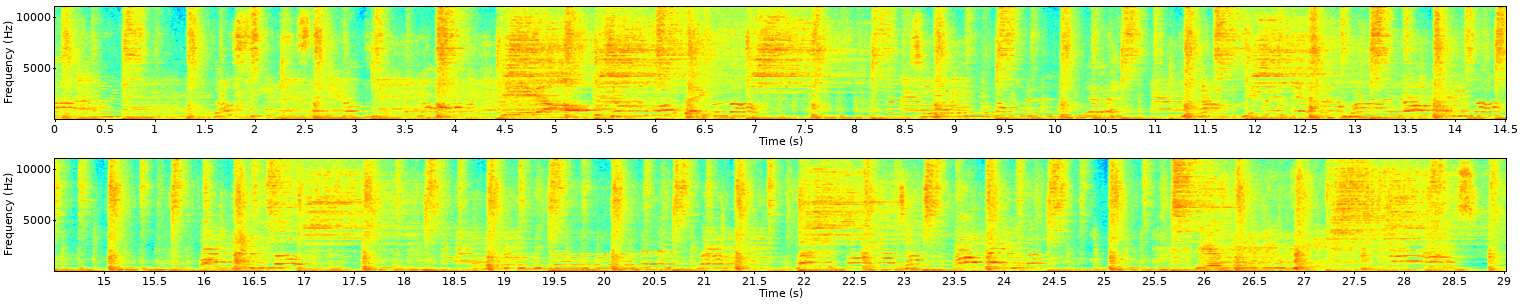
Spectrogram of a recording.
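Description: Live rock band playing: a woman singing over electric guitar, bass guitar and drums.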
